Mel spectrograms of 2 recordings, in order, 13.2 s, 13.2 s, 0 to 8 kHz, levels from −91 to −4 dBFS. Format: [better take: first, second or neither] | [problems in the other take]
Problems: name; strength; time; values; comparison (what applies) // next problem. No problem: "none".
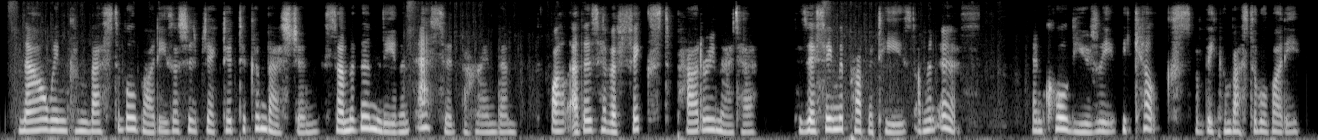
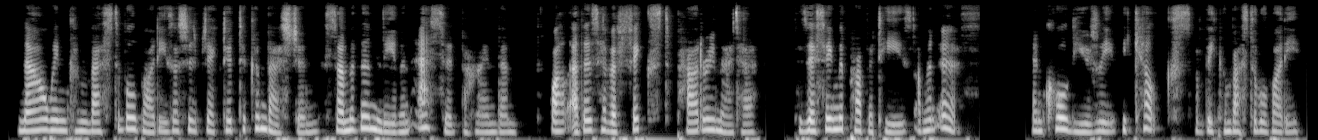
second | noise reduction (neural diffusion model UNIVERSE++)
